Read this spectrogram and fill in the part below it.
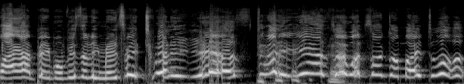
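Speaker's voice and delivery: very high, weepy, self-pitying crying whine. Acting out how he could whinge on the radio about being a victim: mock whinge. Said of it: "You sound like that woman off the Titanic".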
